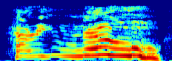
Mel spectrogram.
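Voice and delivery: high, drawn-out anguished moan; long, pleading moan. A narrator's reading. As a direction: wail a desperate plea, very high. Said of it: "moaned Hermione".

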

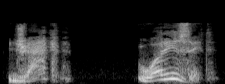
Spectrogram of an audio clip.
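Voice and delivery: worried simple creature; Wolf, concerned. Acted.

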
